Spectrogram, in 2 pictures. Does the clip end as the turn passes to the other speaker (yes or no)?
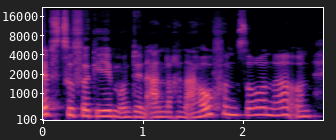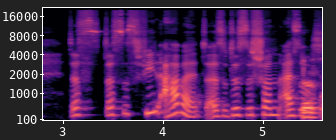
yes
